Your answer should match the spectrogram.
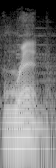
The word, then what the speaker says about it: Rennes: So, Rennes, who are they? – I think a French team. Oh. It's spelled R-E-N-N-E-S. I actually had to look up the pronunciation.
